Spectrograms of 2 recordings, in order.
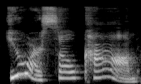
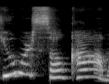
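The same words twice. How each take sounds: First: High, lilting imitation of others; lightly voiced admirer, pitched up; playful high "so calm" voice; mock admiring. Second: Very high sing-song imitation; high cooing praise; mock admiring. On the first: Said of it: "I get a lot from people". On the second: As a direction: squeal it the way fans say it. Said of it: "when I say it, it's like".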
